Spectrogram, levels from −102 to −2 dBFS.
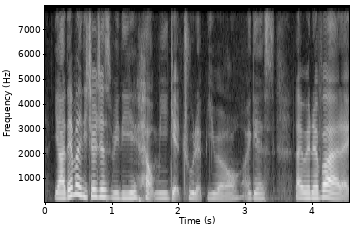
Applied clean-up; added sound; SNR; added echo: none; none; none; none.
